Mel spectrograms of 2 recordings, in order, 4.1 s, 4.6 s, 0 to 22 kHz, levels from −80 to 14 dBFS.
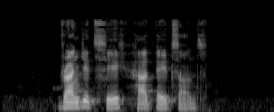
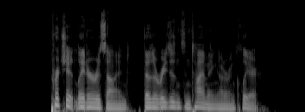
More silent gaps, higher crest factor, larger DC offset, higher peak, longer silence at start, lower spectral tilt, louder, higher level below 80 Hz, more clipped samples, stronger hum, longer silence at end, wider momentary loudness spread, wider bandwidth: neither; about the same, 24 dB vs 20 dB; neither; first, -2 dBFS vs -16 dBFS; first, 0.9 s vs 0.75 s; about the same, -5 dB/octave vs -6 dB/octave; first, -23 LUFS vs -35 LUFS; second, -62 dBFS vs -46 dBFS; neither; neither; first, 1.1 s vs 0.7 s; first, 16 LU vs 9 LU; second, 11.5 kHz vs 15.5 kHz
